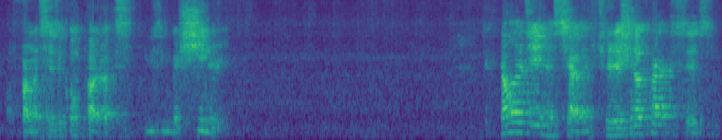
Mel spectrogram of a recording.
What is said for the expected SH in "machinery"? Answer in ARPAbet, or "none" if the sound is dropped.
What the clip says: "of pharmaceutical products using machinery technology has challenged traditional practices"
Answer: SH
